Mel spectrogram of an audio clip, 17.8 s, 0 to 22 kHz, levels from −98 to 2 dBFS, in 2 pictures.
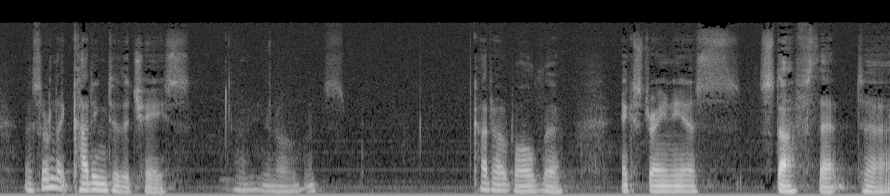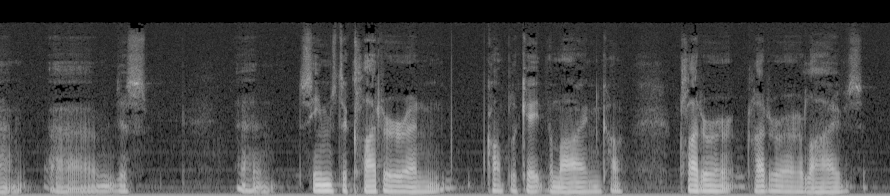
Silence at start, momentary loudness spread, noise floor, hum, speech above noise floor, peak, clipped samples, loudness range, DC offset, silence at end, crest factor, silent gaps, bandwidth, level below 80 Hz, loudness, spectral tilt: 0 s; 17 LU; -52 dBFS; none; 27 dB; 0 dBFS; under 0.1%; 6 LU; 1%; 0.2 s; 26 dB; none; 13.5 kHz; -52 dBFS; -26 LUFS; -6 dB/octave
